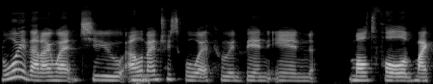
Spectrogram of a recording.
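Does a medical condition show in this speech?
Yes: bilateral cleft lip and palate; congenital.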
